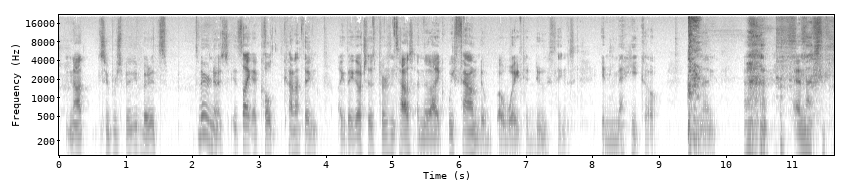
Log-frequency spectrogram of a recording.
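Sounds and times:
speech: 0:00.1 - 0:11.6
person clearing throat: 0:09.4 - 0:11.1
person coughing: 0:09.4 - 0:11.3.

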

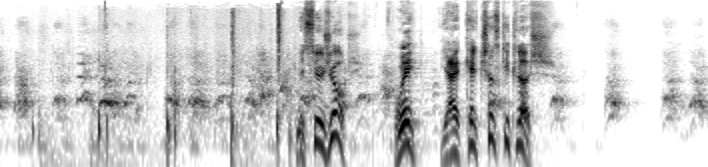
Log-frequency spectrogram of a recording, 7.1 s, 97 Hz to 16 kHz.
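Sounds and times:
dog whiny yips: 0:00.0 - 0:04.4, 0:05.5 - 0:07.0
dog barking: 0:00.0 - 0:07.0
speech: 0:03.0 - 0:05.6.

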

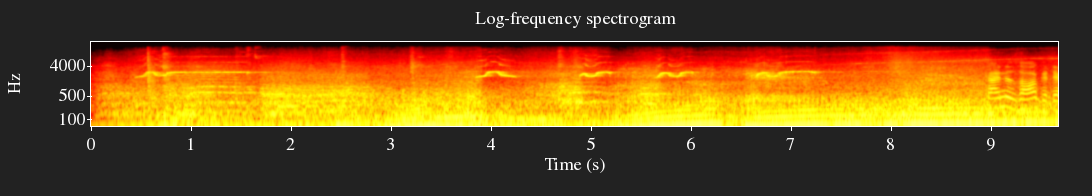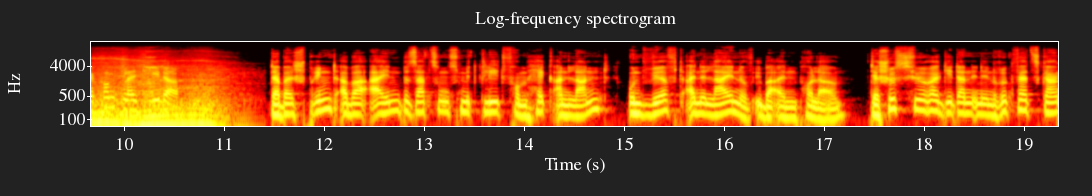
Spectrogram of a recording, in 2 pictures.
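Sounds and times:
river ferry engine rumbling as it passes a pier: 0:00.0 - 0:11.4
shrill ferry whistle: 0:00.4 - 0:01.8, 0:03.8 - 0:07.8
speech: 0:09.1 - 0:10.8, 0:11.5 - 0:19.3.

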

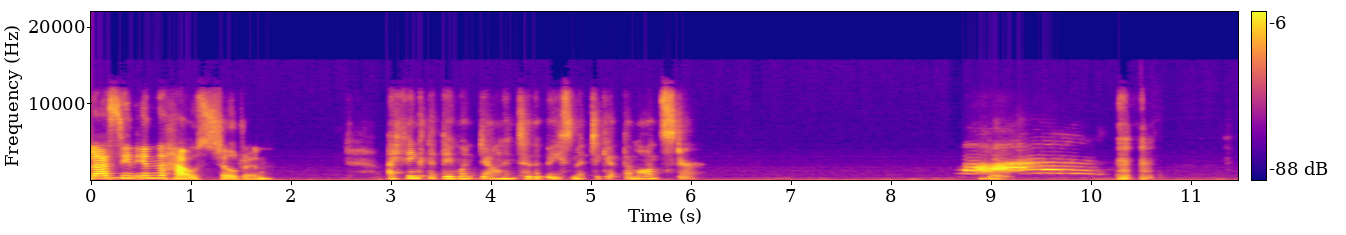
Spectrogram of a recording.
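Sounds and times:
speech: 0:00.0 - 0:01.9, 0:03.0 - 0:06.1, 0:08.8 - 0:09.4
cat meowing indoors at home: 0:08.6 - 0:10.2.

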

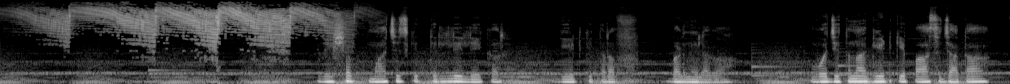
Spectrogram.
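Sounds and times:
harsh crackling electric zaps sweeping down in pitch: 0:00.0 - 0:03.8
steady electrical short circuit buzz: 0:00.0 - 0:03.8
speech: 0:03.2 - 0:07.5, 0:08.1 - 0:10.0.

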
